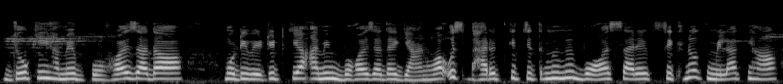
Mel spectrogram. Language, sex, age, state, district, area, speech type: Hindi, female, 30-45, Uttar Pradesh, Mirzapur, rural, spontaneous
